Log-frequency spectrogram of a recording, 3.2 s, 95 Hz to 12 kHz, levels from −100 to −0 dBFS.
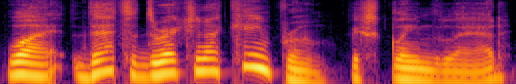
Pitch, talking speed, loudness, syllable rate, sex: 150 Hz, 185 wpm, -18 LUFS, 4.8 syllables/s, male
